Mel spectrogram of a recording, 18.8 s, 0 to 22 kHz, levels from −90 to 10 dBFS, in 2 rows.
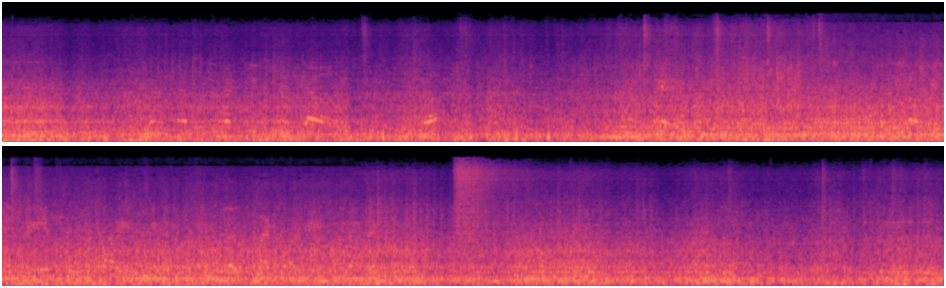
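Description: From 8.19 to 13.02 s, a call bitrate drop coarsens the coding and dulls the top end, consistent with an encoder cut from about 48 to 17 kbps.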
